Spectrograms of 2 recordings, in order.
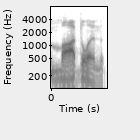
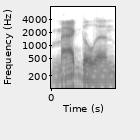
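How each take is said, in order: First: The word is said the Oxford way. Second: The word is said the American way. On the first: The speaker calls it right. "notice I'm pronouncing it the Magdalen Papyrus" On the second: The speaker calls it wrong. "that's how Americans pronounce it"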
